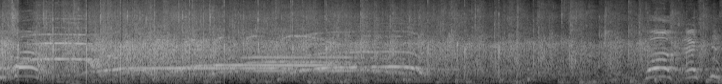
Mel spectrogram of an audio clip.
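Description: Audience applause at an improv show during a Paris improvisation festival, a sustained burst of clapping that gradually thins out, with a voice talking over it.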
